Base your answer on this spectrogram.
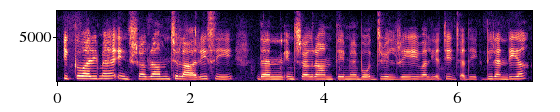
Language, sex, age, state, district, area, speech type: Punjabi, female, 18-30, Punjab, Rupnagar, urban, spontaneous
